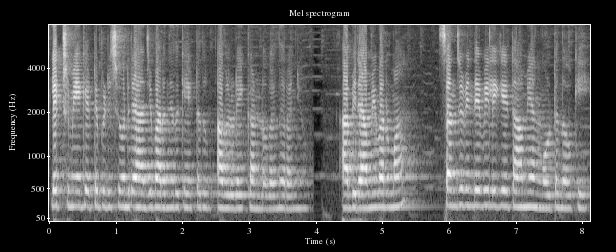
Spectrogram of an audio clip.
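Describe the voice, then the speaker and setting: A woman narrating a romantic family story in a steady, scripted reading. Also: medium pitch, fast, few pauses, soft background music. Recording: echoey room with long reverb.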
